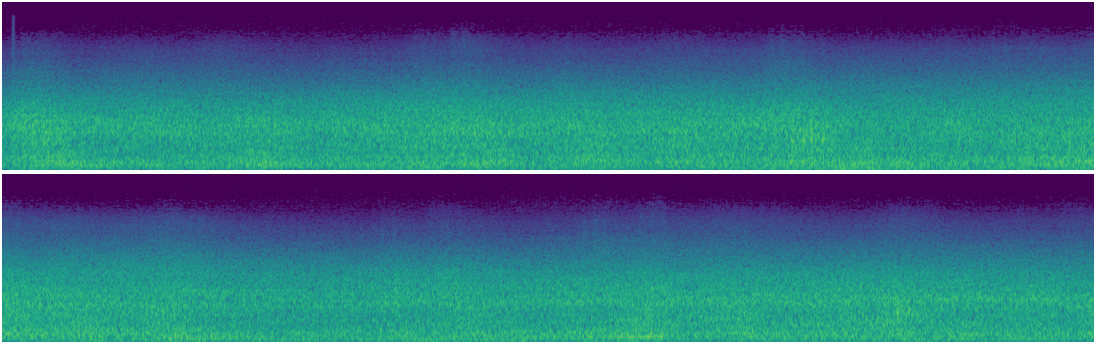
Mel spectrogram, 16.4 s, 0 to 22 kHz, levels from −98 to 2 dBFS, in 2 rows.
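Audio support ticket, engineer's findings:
Channel delay (doubling), throughout: every event repeats about 85.3 ms later at equal level. One channel is late, likely by a 4096-sample buffer, before the mono sum.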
